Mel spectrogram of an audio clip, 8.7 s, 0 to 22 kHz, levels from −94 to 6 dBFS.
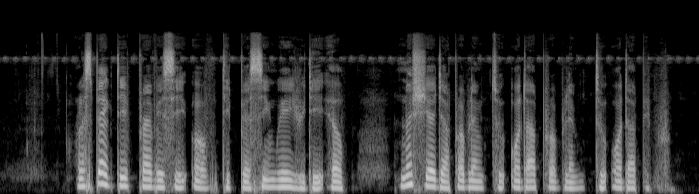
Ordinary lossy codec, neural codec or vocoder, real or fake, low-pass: none; none; real; 10.8 kHz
